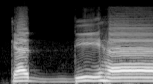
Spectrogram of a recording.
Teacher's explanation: lafal kaddihan tekan di huruf da-nya, kaddihan. Kemudian pada lafal han, di sini ada namanya hukum tajwid berupa mad arid disukun, yaitu mad yang terjadi disebabkan karena sukun arid ketika kita waqaf di akhir bacaan.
